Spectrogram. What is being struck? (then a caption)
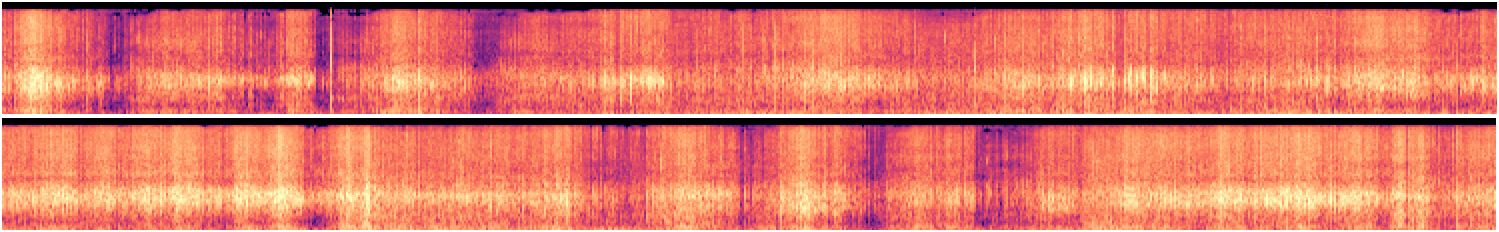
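Foam microphone windscreen. Toothbrush bristles brush and scratch across a black foam windscreen on a microphone. The result is a continuous, dense scratchy rustle with a midrange hiss band and a soft low rumble underneath, swelling and dipping with brief quieter gaps between strokes.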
